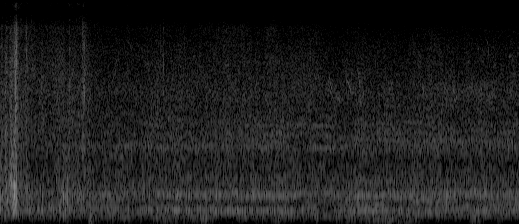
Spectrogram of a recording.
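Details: Bees foraging around flowers give a continuous droning buzz with a steady tonal hum, opening with a short louder burst, over a soft airy background.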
